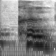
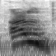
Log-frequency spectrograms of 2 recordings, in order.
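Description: First: "kalb" with a firm, distinct k; "kalb" opened on a clean k; clearly pronounced k. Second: "alb" begun with a catch in the throat, no k; "alb" with its q reduced to a throat catch; throaty Arabic q. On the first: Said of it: "você tem que falar bem o kalb". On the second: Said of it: "a outra letra chamada kaf". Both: Shown as a demonstration.

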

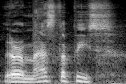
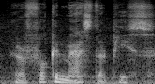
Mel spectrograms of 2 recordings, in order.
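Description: First: Loud, proud announcement in a put-on voice; loud admiring. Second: Softer, lower, almost to himself; quiet aside. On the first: Gamer admiring vehicles, loud proud declaration. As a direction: show off the creation out loud. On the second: Acted. Gamer admiring vehicles, hushed awed aside.

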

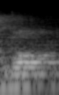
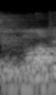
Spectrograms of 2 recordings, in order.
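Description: First: "Dumont" softly, with silent final t; French pronunciation. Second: "Dumont" with a hard, sounded final t; anglicised pronunciation. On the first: Frenchman correcting his name "Dumont", soft French pronunciation. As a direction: say "Dumont" with a nasal French ending. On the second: Frenchman rejecting "Dumont" said the English way, final t sounded. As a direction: say "Dumont" as English DOO-mont. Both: Shown as a demonstration. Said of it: "hard for a French person".

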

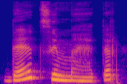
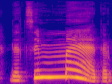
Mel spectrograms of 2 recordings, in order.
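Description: First: Дециметр drawn out slowly, syllable by syllable; slow, careful dictation of дециметр; slow checking dictation. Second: Дециметр with a long, louder МЕ; stress on МЕТР. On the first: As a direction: read дециметр slowly, each syllable separated. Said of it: "перевіряємо". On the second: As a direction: lean hard on the МЕ in дециметр. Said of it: "Куди падає наголос?". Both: Shown as a demonstration.

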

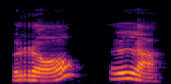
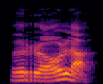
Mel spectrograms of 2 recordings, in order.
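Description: First: "Rola" slowly split into ro, la; syllable by syllable. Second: Said in the usual way. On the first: Shown as a demonstration. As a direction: sound out "Rola" with a break between syllables. ("Rola" powoli, z podziałem na ro, la) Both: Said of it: "Łączymy ze sobą sylaby".

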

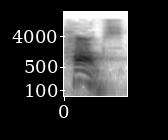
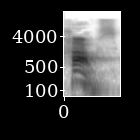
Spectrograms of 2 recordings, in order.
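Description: No difference in how they are said.

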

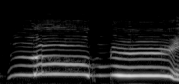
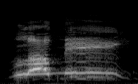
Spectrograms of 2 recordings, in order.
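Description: First: High, loud, cartoonish cry; Jim Carrey plea. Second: High, far-off cartoonish shout; Jim Carrey plea. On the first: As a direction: yell it like a desperate buffoon. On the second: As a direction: belt it out like a hammy clown. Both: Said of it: "He's doing the Jim Carrey thing".

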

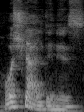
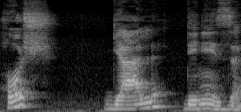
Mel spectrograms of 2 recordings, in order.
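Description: First: Said in the usual way. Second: Hoş geldiniz drawn out very slowly, each syllable clear; slow teacher model of Hoş geldiniz. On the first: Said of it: "Hoş geldiniz (repeated slowly)". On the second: Shown as a demonstration. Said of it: "Hoş geldiniz (repeated again)".

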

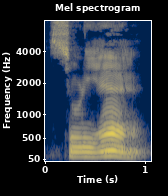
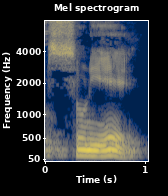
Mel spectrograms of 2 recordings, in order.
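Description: First: Suniye with a short i and an air sound. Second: Suniye slowly, the ni stretched long; drawn-out E. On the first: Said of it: "It's got a air sound to it". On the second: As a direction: drag the e in suniye as the wrong version. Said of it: "Not suniye". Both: Shown as a demonstration.

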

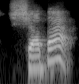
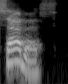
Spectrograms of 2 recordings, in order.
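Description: First: "Shabbat" with sh first and t last; sh pronunciation. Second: "Sabbath" with s first and th last; s pronunciation. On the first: Teacher showing how others say it, sh pronunciation. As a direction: say "Shabbat" opening on sh, stressing the last syllable. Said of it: "with a S H sound". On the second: Teacher showing how some people say it, s pronunciation. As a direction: say "Sabbath" opening on plain s, ending in th. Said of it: "pronounce it with a s sound". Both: Shown as a demonstration.

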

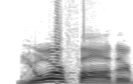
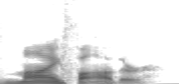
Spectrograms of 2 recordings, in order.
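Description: First: "Your" hit hard and loud; stress on your. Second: "My" stressed, low and soft. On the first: Preacher contrasting Mary's words, loud stress on "Your". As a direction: punch "Your" to set it against "My". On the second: Preacher giving Jesus' answer, low soft stress on "My". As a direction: lean on "My", dropping low and quiet. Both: Shown as a demonstration. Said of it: "That's the contrast here".

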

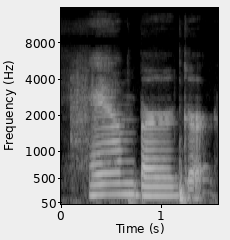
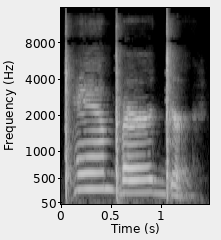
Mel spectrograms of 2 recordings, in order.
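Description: First: "hamburger" slowly, split ham-bur-ger; measured "hamburger" in three separate beats; sounding out syllables. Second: "Hamburger" loud and slow in three beats; emphatic HAM-BUR-GER; clapped-out syllables. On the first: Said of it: "Let's talk about our syllables". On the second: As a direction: punch every syllable of "Hamburger" to a clap. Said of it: "Let's clap". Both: Shown as a demonstration.

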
